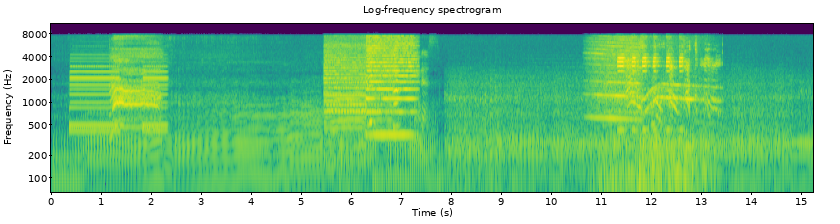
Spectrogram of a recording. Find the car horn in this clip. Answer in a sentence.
The car horn can be heard from 0.3 to 2.4 s, from 5.4 to 7.4 s and from 11.3 to 12.7 s.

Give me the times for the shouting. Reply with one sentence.
You can hear the shouting from 1.1 to 2.2 s, from 6.2 to 7.5 s and from 11.4 to 13.4 s.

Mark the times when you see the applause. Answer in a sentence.
You can't hear the applause here.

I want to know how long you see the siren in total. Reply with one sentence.
You can hear the siren for 3 seconds altogether.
